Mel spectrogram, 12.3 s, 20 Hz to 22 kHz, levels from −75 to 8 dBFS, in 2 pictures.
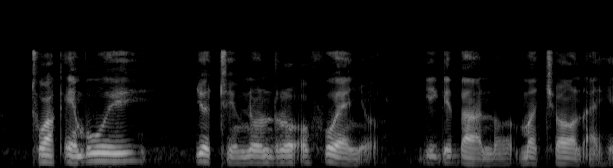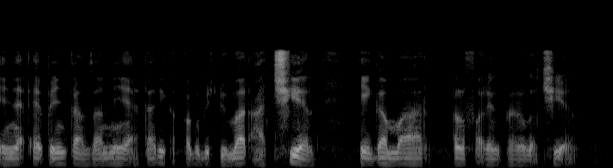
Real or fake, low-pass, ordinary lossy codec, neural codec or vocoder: fake; 7.2 kHz; none; codec, 16 kHz, 4 kbps, FreqCodec, larger model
